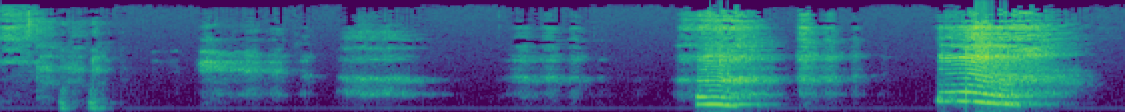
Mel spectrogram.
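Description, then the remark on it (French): Several breathy inhales and sighs, followed by two loud, drawn-out, exaggerated human yawns with a groaning voiced tone, with no talking. “Si vous avez des bâillements, accueillez-les. Et je dirais même plus, amplifiez-les.”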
